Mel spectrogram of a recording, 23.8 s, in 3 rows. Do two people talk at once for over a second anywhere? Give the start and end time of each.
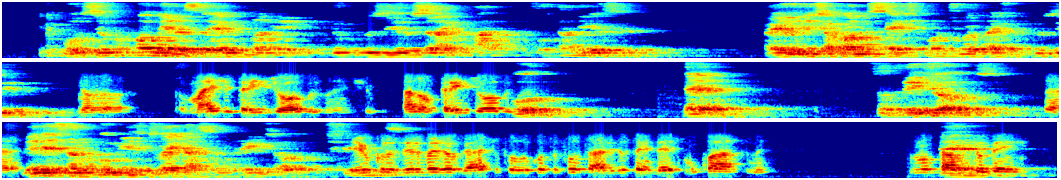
none

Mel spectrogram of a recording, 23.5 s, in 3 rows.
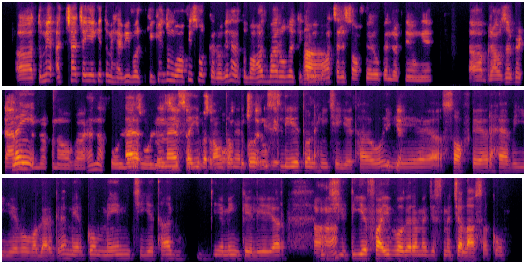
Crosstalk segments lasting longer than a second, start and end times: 9.7-12.0

